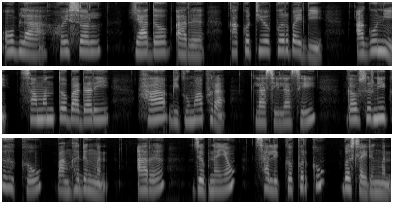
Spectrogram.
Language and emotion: Bodo, neutral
